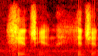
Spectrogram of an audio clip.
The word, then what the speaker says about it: Hinchin: Hinchin, okay. Hinchin Farms. Man, I would have never thought it was pronounced that way, the way it's spelled, but makes sense. Okay, we need to turn this off.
